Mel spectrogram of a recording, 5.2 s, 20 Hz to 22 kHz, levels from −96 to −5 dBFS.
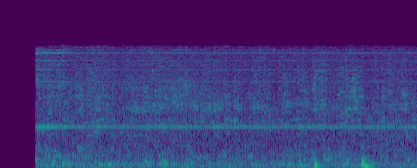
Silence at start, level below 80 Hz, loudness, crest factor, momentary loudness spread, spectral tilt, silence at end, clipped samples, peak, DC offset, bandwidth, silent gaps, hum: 0.45 s; -60 dBFS; -52 LUFS; 24 dB; 8 LU; -3.5 dB/octave; 0 s; under 0.1%; -30 dBFS; under 0.1%; 7.8 kHz; none; none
